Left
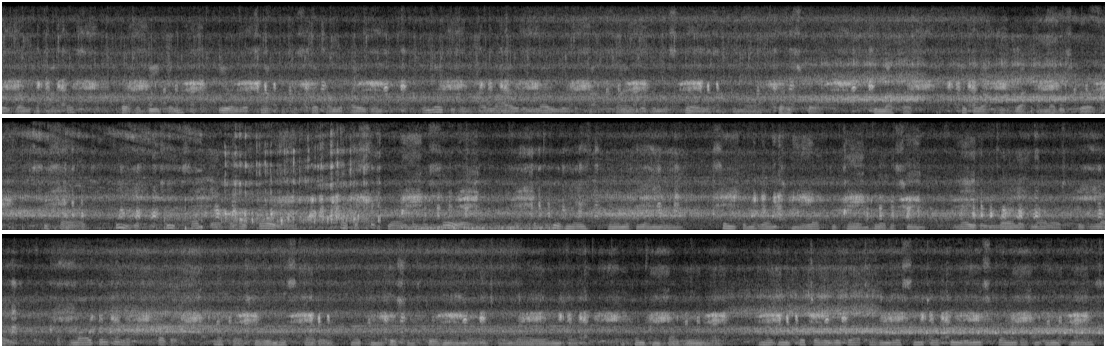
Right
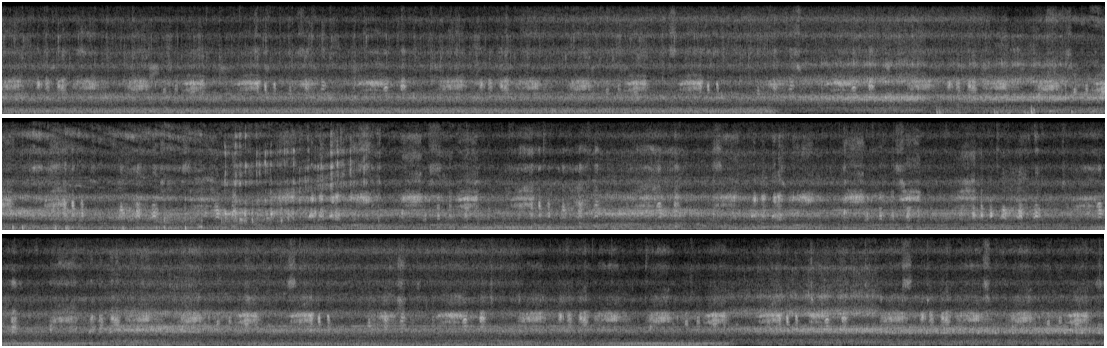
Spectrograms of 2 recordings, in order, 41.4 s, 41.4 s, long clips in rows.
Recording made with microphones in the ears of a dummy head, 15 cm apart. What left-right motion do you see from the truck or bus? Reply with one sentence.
You can hear the truck or bus stay in one place.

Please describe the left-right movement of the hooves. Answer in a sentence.
You can hear the hooves travel towards the left.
